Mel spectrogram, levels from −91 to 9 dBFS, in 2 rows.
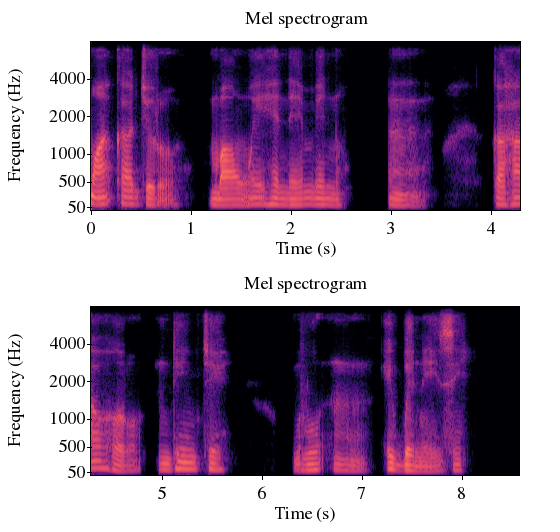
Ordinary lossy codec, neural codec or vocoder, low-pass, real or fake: Opus, 24 kbps; codec, 16 kHz, 0.8 kbps, ZipCodec; 7.2 kHz; fake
